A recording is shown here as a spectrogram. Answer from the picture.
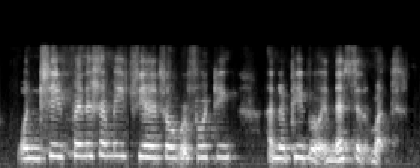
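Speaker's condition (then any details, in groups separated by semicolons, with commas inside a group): Cerebral palsy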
